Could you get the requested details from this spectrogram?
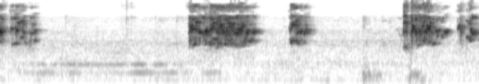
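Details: Inside a nest box, young rosy-faced lovebirds being fed give intermittent coarse hissing rasps, short and long, amid low background hum.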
